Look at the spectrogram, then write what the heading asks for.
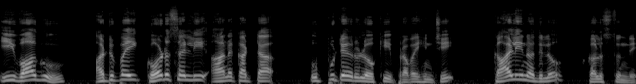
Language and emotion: Telugu, neutral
